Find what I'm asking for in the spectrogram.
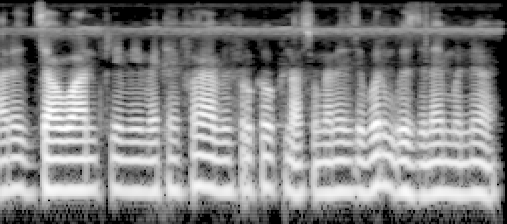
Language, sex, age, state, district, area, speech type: Bodo, male, 30-45, Assam, Chirang, rural, spontaneous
